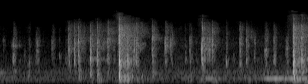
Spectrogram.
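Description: Quick, irregular clicks of fingers typing on a computer keyboard while entering text, close and fairly soft, with short pauses between bursts of keystrokes.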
